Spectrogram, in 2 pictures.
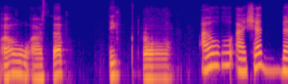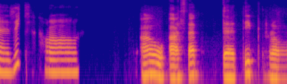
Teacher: Nah, huruf synya enggak bertasdid, enggak boleh as au asyadza. Yang kita tekan huruf dalnya saja. Dalnya enggak boleh panjang.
